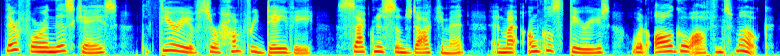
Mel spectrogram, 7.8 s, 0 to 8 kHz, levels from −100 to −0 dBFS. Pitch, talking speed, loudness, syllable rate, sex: 235 Hz, 170 wpm, -18 LUFS, 5.3 syllables/s, female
